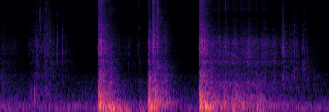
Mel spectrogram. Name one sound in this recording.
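A metal case clicks open.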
